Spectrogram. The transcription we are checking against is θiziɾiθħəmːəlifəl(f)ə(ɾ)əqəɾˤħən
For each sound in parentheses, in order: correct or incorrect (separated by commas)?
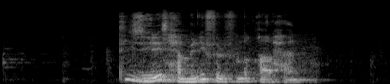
correct, incorrect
